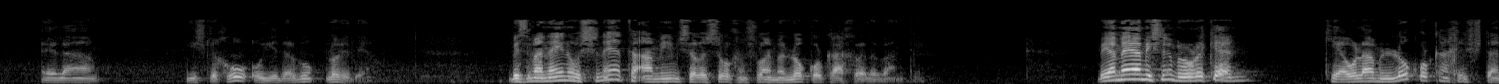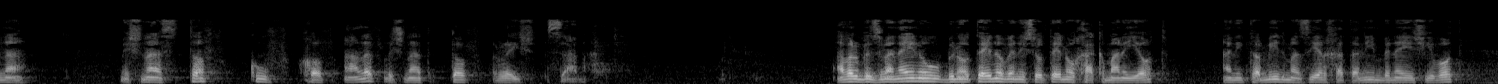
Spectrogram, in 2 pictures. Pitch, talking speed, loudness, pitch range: 115 Hz, 90 wpm, -25 LUFS, 100-140 Hz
